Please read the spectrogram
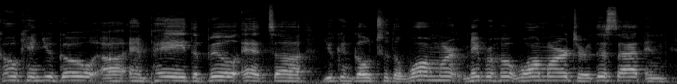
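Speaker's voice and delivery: the pushy caller demanding details; scam caller voice. Retold or imitated. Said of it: "they're like".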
